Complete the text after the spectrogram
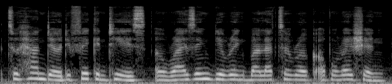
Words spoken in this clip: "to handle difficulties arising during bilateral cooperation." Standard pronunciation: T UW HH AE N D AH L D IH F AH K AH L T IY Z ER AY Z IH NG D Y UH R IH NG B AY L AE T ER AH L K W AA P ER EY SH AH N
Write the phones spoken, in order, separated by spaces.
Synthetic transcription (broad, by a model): T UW HH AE N D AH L D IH F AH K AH N T IY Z ER AY Z IH NG D Y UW R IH NG B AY L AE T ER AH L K AA P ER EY SH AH N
